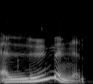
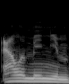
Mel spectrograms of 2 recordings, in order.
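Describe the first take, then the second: First: It is said the American way, with four syllables. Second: It is said the British way, with five syllables.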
